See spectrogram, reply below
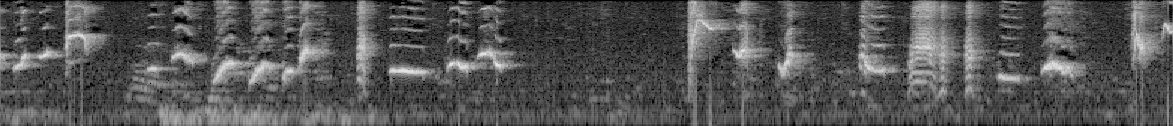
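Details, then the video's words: Greater green leafbird in vigorous full song, used to provoke a rival into answering: rapid varied bursts of sharp whistles, rising and falling slurs and chattering notes, a brief pause near the middle, then a renewed dense sequence. "Cucak ijo gacor mancing lawan dijamin Nyahut"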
